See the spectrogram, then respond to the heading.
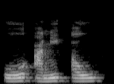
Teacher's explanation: कंठोष्ठ कंठ आणि ओष्ठ असे दोन्ही उच्चारण स्थान आहेत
